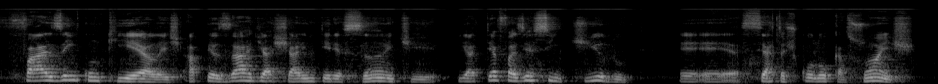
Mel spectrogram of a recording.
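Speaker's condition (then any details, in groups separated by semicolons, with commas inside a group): No condition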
